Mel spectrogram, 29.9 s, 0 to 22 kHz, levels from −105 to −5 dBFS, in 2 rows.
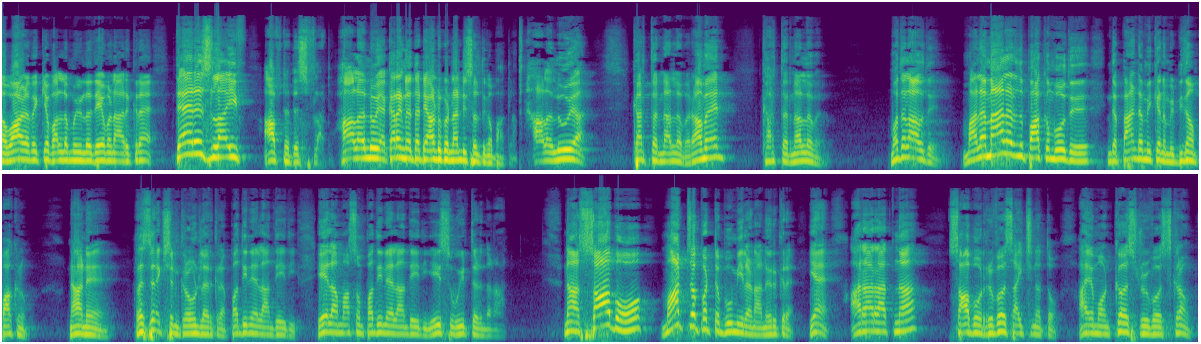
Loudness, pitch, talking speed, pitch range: -15 LUFS, 155 Hz, 135 wpm, 135-180 Hz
